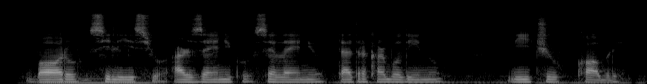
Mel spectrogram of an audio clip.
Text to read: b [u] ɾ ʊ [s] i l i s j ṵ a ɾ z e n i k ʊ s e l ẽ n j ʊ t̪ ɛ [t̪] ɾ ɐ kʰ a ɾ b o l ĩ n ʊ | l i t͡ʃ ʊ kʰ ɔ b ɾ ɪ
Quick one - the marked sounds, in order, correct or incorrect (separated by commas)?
incorrect, correct, correct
